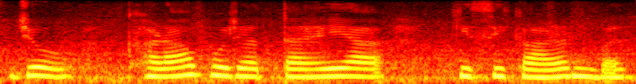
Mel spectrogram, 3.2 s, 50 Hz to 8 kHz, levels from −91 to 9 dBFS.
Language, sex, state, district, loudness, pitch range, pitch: Hindi, female, Bihar, West Champaran, -12 LUFS, 230-250 Hz, 240 Hz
